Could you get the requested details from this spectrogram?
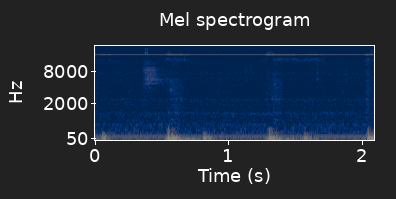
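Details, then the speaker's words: Person's own heart heard through a stethoscope whose earpieces feed a binaural 3Dio microphone (ASMR recording); low, soft regular thumps at about 80–90 per minute over a steady hum; normal heart sounds. "heartbeat sounds through a stethoscope the earpieces of the stethoscope are connected to the ears of this 3DO so you will be listening to my heart the way a doctor would"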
